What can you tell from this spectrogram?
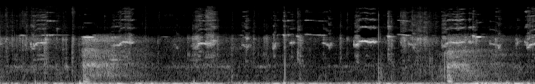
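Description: Charcoal fire crackling with scattered sharp pops under pork belly roasting on a spit, with birds chirping in short repeated calls.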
